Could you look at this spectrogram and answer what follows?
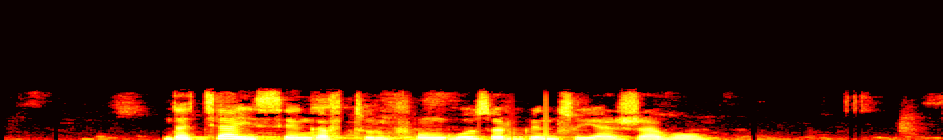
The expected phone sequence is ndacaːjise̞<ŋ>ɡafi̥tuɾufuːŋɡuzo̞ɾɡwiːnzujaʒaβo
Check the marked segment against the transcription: correct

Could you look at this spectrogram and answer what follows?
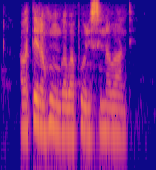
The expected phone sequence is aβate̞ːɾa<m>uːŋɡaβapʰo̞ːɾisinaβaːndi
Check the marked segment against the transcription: incorrect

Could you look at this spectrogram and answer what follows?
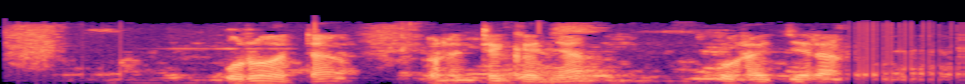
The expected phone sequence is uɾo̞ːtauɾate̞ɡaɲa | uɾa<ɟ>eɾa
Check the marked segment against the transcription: correct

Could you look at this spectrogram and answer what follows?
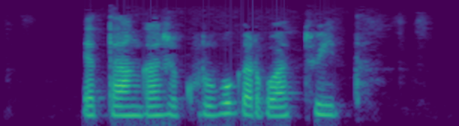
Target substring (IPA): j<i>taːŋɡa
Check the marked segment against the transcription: incorrect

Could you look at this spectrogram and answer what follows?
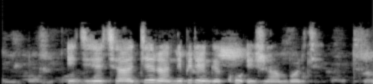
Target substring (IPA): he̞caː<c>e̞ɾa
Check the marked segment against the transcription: incorrect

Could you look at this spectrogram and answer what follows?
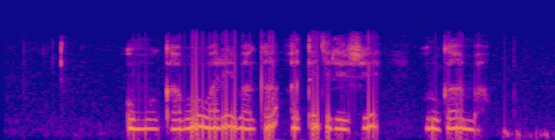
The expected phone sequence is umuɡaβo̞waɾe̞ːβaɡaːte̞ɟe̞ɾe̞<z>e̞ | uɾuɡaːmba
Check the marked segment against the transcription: incorrect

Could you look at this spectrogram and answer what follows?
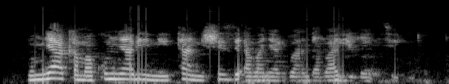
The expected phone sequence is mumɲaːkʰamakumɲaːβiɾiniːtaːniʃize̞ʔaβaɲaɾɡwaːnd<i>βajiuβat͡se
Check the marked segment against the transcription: incorrect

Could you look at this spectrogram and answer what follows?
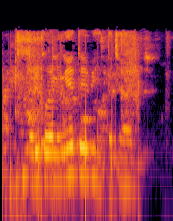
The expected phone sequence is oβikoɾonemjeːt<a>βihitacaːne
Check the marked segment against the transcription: incorrect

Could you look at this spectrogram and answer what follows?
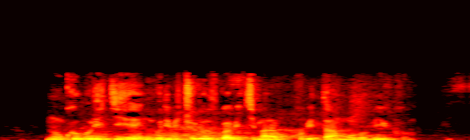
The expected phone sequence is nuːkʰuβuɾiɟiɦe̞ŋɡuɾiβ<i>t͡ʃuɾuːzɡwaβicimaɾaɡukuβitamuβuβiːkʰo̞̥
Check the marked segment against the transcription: correct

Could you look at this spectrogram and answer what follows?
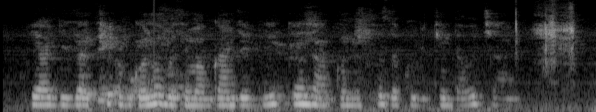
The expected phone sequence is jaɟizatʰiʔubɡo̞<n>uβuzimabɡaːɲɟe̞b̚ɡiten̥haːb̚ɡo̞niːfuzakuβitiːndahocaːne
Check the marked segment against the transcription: correct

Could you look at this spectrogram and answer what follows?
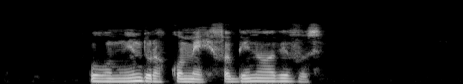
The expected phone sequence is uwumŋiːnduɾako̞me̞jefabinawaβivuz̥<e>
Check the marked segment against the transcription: correct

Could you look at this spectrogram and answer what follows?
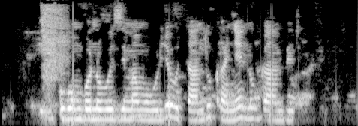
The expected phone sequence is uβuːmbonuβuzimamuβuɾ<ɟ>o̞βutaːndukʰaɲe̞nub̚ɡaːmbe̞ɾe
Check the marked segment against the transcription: correct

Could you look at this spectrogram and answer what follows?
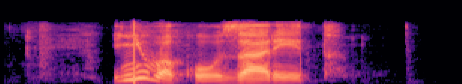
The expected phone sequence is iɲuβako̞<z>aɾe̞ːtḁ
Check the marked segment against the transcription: correct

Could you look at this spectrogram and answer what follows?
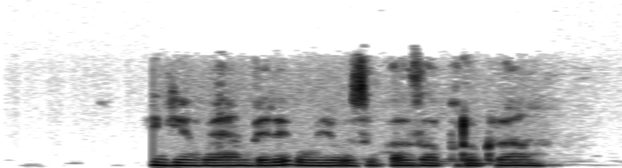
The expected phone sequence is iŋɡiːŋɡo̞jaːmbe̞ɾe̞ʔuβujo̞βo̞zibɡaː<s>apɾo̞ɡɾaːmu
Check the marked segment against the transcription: incorrect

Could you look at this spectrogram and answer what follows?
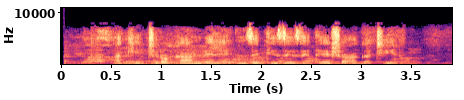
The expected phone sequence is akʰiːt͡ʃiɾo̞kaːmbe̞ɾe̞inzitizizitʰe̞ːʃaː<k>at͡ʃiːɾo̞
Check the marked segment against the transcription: incorrect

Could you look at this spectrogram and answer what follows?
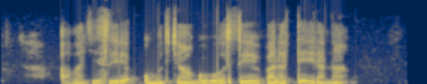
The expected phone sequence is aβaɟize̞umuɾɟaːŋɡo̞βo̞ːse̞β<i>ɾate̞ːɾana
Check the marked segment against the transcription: incorrect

